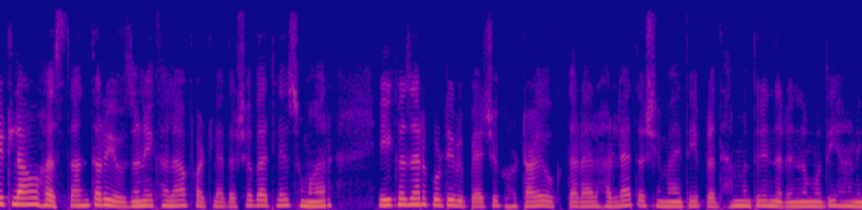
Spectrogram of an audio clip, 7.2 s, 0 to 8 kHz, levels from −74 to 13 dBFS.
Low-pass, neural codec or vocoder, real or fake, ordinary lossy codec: none; codec, 16 kHz, 2 kbps, X-Codec, WavLM features, trained on Multilingual LibriSpeech; fake; none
